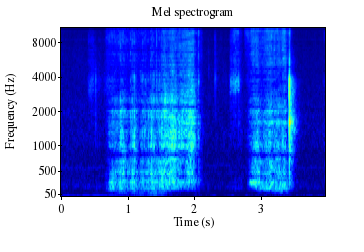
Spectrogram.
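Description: A wooden stylus scratches strokes at the lower left of a black-coated scratch-art paper page. Two broad, raspy scraping strokes are heard: a longer one of about 1.4 seconds, then a shorter one ending in a small sharp click, with faint scratches in between.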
